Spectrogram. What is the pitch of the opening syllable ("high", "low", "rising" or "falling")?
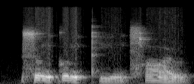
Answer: falling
